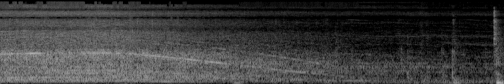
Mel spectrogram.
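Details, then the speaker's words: Hoover Air Steerable vacuum run at max speed, still powering the turbo brush: high motor whine sliding down as it spins down, with a coarse rasp; motor sounds rough and worn. "You can hear how bad that motor sounds."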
